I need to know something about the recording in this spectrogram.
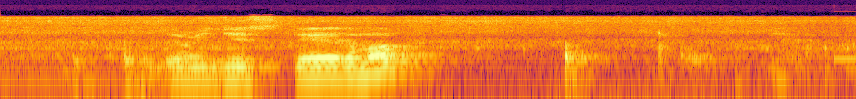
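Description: A spoon scrapes and clinks against a pot while stirring.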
